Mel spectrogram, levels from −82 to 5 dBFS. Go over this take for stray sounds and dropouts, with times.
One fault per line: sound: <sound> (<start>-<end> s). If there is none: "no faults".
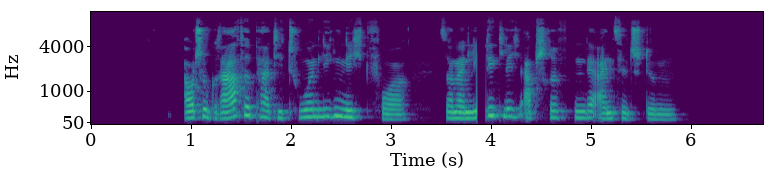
sound: dropout (3.9-3.9 s)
